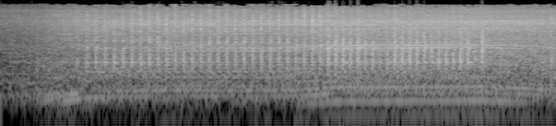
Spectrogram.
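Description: Sharp, evenly spaced knocks about two per second ride over the engine noise throughout, a clear metallic knock from the engine.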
